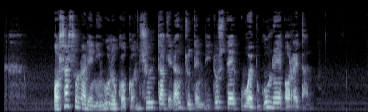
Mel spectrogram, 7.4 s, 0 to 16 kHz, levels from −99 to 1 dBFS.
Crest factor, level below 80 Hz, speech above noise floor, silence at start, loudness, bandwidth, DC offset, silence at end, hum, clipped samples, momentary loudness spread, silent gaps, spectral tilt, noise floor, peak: 24 dB; -74 dBFS; 46 dB; 0.1 s; -26 LUFS; 11.5 kHz; under 0.1%; 1.2 s; none; under 0.1%; 15 LU; none; -5 dB/octave; -71 dBFS; -2 dBFS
